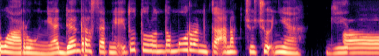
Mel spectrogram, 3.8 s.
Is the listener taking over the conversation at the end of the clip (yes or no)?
yes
